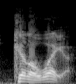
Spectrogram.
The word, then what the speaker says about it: Kilauea: Kilauea.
